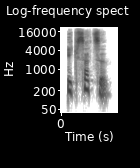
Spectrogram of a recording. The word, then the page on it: 経緯: female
